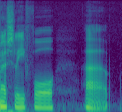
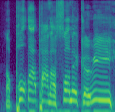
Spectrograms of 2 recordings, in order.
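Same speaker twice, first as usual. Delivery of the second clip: Mrs Doubtfire; 13 semitones higher than usual. Retold or imitated. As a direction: bark it like a stern Scottish nanny. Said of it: "that's the voice of Missus Doubtfire".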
